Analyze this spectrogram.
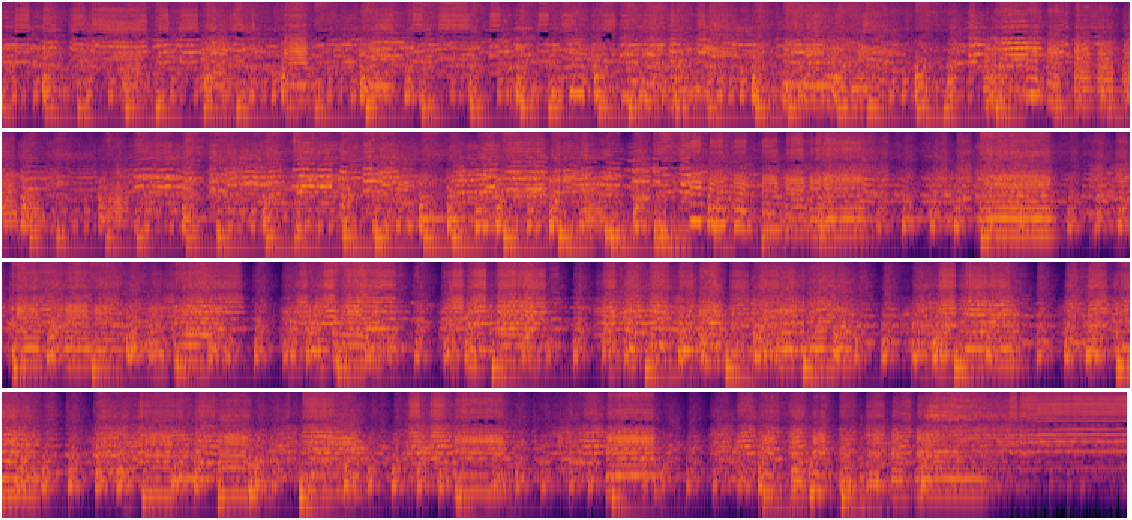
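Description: Mexican village wind band (banda) playing a dance tune: brass melody over a pulsing bass line from two tubas, with a regular drum beat. The playing drops away about a second before the end.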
